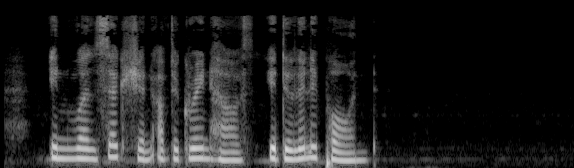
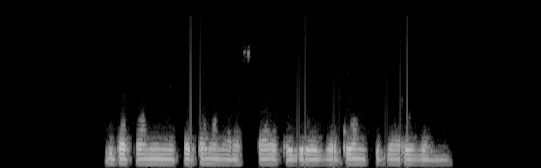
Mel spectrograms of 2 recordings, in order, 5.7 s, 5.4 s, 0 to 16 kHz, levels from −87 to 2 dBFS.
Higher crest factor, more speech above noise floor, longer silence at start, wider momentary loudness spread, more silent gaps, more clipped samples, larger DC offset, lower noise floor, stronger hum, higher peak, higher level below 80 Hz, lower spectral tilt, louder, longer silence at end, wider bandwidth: about the same, 18 dB vs 18 dB; second, 51 dB vs over 63 dB; second, 0.5 s vs 1.05 s; about the same, 7 LU vs 7 LU; neither; neither; neither; second, -72 dBFS vs under -90 dBFS; neither; first, -6 dBFS vs -10 dBFS; first, -46 dBFS vs -62 dBFS; second, -6.5 dB/octave vs -10.5 dB/octave; first, -22 LUFS vs -28 LUFS; first, 2.1 s vs 0.9 s; first, 11.5 kHz vs 5.4 kHz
